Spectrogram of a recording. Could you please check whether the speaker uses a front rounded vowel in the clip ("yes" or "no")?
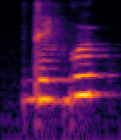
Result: no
